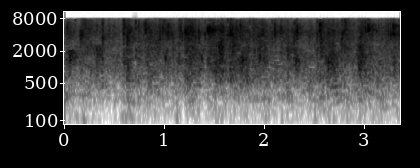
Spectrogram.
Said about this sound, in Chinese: 有人拍手了，有吗？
